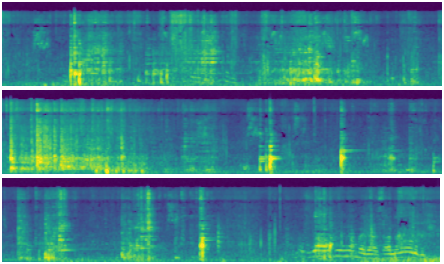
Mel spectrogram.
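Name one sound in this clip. Concrete blocks knock and scrape against each other as they are stacked.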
